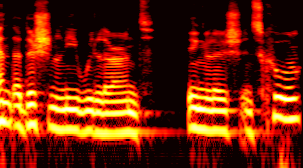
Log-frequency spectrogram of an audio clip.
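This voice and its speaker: Speaking with a non-native accent, a man keeps a medium pitch, a moderate pace and ordinary pitch variation. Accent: foreign accent when speaking Polish. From Switzerland, Polish family. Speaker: podcast co-host. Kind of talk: casual chat.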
